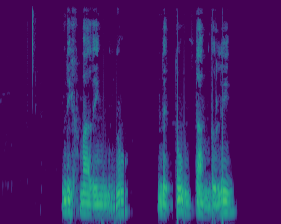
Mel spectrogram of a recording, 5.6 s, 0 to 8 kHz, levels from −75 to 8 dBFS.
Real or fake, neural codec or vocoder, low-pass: real; none; 7.2 kHz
